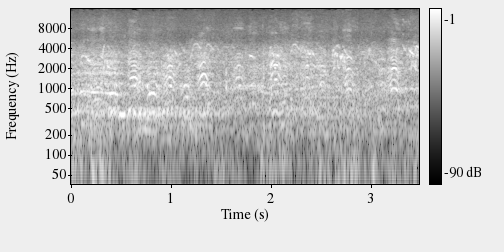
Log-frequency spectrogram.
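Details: Common guillemots (Uria aalge) in Orkney: a dense, unbroken din of harsh, growling calls from many birds at once, overlapping so closely that no single voice stands apart.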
